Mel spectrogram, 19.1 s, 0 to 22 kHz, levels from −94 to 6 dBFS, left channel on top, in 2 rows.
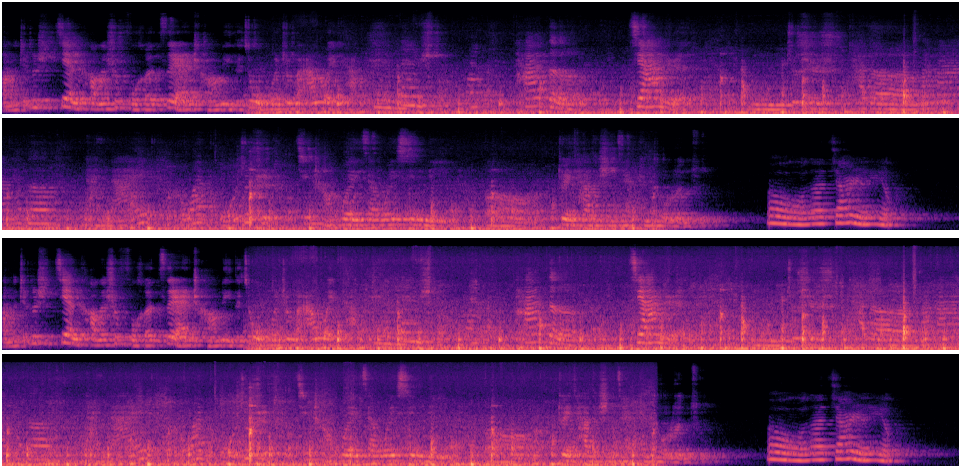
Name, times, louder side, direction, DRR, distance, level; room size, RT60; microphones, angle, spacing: voice 1, 0.0-4.3 4.6-5.8 6.3-7.0 7.4-16.6, right 1 dB, 45° right, 2 dB, 2.7 m, -31 dB
sound 1, 2.4-16.1, right 6 dB, 90° right, 0.4 m, -27 dB
voice 2, 3.7-4.1 17.2-18.5, right 1 dB, 10° right, 1 dB, 0.7 m, -30 dB
19.5 x 11.5 x 2.2 m, 1.1 s
head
